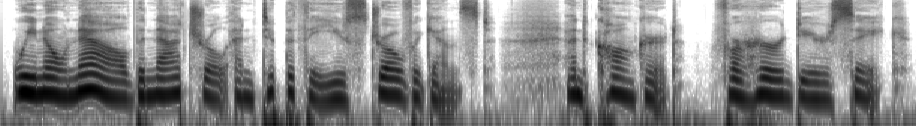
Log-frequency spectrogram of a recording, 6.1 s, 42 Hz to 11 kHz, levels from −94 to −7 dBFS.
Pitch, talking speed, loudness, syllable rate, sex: 160 Hz, 145 wpm, -19 LUFS, 4.5 syllables/s, female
